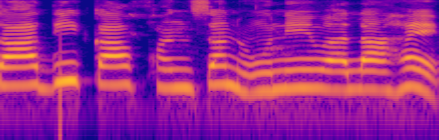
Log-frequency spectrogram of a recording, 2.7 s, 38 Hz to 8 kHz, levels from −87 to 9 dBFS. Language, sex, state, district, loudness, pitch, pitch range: Hindi, male, Uttar Pradesh, Ghazipur, -15 LUFS, 290 Hz, 270-315 Hz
